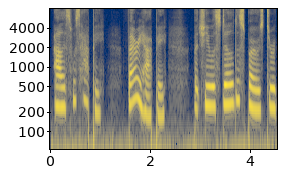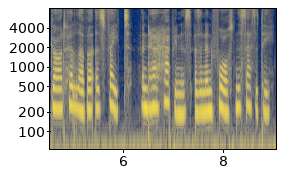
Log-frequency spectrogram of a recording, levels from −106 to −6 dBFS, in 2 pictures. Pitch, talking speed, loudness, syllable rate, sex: 235 Hz, 150 wpm, -18 LUFS, 5.1 syllables/s, female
